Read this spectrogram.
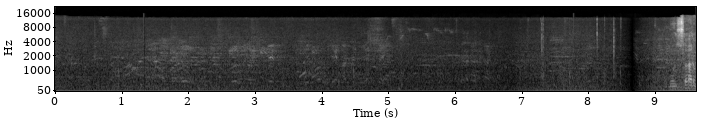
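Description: Pigeons coo softly.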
